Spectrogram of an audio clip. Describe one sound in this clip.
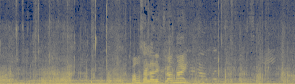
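A snowboard scrapes across the snow.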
